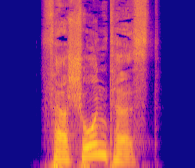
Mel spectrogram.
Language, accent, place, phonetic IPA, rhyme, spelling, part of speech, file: German, Germany, Berlin, [fɛɐ̯ˈʃoːntəst], -oːntəst, verschontest, verb, De-verschontest.ogg
- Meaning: inflection of verschonen: 1. second-person singular preterite 2. second-person singular subjunctive II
